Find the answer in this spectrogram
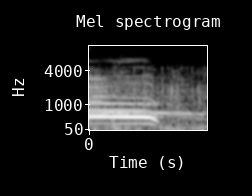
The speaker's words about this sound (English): Everybody give a round of applause for the top eight.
